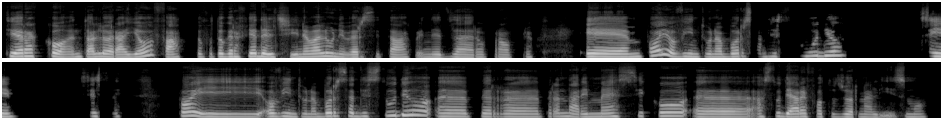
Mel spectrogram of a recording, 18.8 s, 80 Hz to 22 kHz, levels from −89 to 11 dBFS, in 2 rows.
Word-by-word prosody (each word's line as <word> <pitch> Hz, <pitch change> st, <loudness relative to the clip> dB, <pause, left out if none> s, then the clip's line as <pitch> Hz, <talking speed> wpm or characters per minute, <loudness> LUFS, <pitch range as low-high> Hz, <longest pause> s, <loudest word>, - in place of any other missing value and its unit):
ti 225 Hz, -1 st, +7 dB
racconto. 205 Hz, -5 st, +3 dB
Allora 195 Hz, -2 st, +3 dB
io 195 Hz, +6 st, +3 dB
ho 320 Hz, -, -2 dB
fatto 190 Hz, -, -3 dB
fotografia 205 Hz, +2 st, +2 dB
del 200 Hz, -3 st, +6 dB
cinema 185 Hz, +4 st, 0 dB
all'università, 180 Hz, -4 st, -1 dB
quindi 175 Hz, -1 st, -6 dB
zero 175 Hz, -2 st, -4 dB
proprio. 170 Hz, +1 st, -11 dB, 0.5 s
Ehm, 205 Hz, -1 st, +6 dB
poi 310 Hz, +8 st, +2 dB
ho 220 Hz, -, +4 dB
vinto 200 Hz, -1 st, -3 dB
una 190 Hz, 0 st, -1 dB
borsa 215 Hz, +2 st, -3 dB
di 210 Hz, +2 st, -9 dB
studio 265 Hz, +6 st, -2 dB, 0.7 s
sì, 220 Hz, -3 st, 0 dB, 0.6 s
sì, 235 Hz, -, -10 dB
sì. 220 Hz, -1 st, -17 dB, 0.6 s
Poi 195 Hz, -7 st, 0 dB
ho 220 Hz, +1 st, +2 dB
vinto 210 Hz, -2 st, -4 dB
una 195 Hz, -1 st, -5 dB
borsa 235 Hz, +3 st, +1 dB
di 225 Hz, +1 st, -5 dB
studio, 290 Hz, +6 st, -1 dB
ehm, 220 Hz, -1 st, -2 dB
per 200 Hz, -2 st, -4 dB
per 215 Hz, -, -14 dB
andare 210 Hz, -4 st, -3 dB
in 195 Hz, -, -3 dB
Messico, 235 Hz, +4 st, -1 dB
ehm, 190 Hz, -1 st, -1 dB
a 205 Hz, -, -6 dB
studiare 210 Hz, 0 st, +1 dB
fotogiornalismo. 190 Hz, -1 st, -8 dB
205 Hz, 130 wpm, -23 LUFS, 190-225 Hz, 0.7 s, ti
